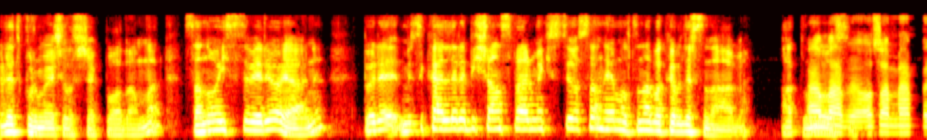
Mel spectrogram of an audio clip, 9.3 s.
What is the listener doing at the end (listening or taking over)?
taking over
